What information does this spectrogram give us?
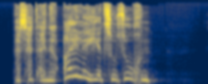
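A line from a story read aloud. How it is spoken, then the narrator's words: Hissing warrior. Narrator (German): zischte ein gefleckter Krieger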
